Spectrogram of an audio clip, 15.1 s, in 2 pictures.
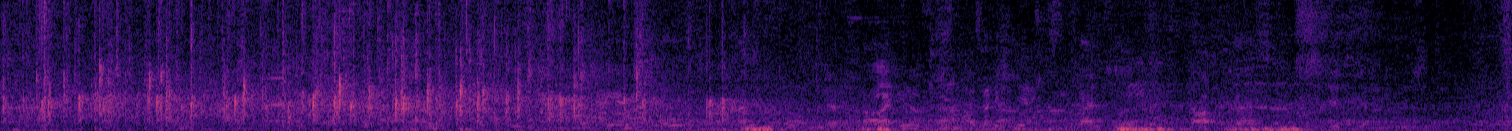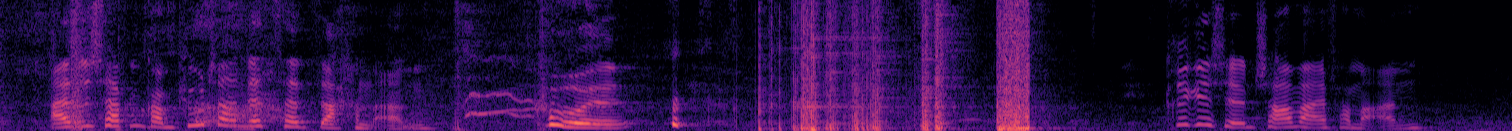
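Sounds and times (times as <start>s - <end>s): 
audience applause: 0.0s - 5.7s
low murmuring voices: 0.1s - 13.2s
speech: 7.8s - 10.8s, 13.7s - 14.8s.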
